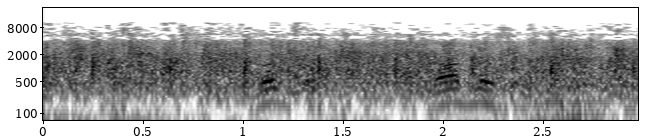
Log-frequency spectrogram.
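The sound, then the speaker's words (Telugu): Audience applause fills a public address event, a thick, steady wash of many clapping hands at fairly high level, with a voice faintly audible over the clapping. “Let him leave us with sounds of claps chasing”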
